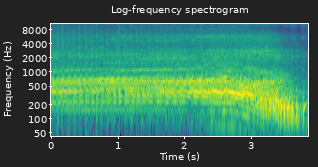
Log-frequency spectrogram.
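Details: Stihl MS 461 chainsaw crushed when a log rolled onto it, still running with the carb left unadjusted: a clean, crisp high-rev scream that holds steady, then drops smoothly off throttle. It runs strong.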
